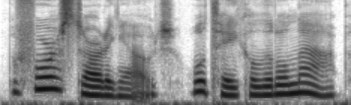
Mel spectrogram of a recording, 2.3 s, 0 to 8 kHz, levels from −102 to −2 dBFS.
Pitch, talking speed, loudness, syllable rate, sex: 220 Hz, 205 wpm, -15 LUFS, 5.6 syllables/s, female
